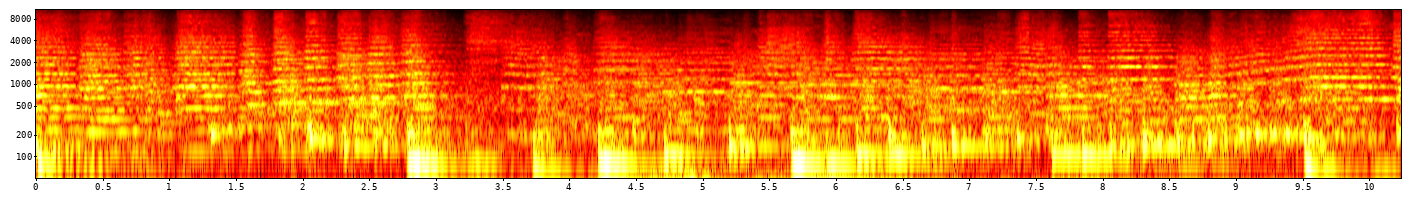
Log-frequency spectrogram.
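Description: A college marching band playing full-out: trumpets and trombones carry the tune over heavy low-brass bass notes that change every half second or so.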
